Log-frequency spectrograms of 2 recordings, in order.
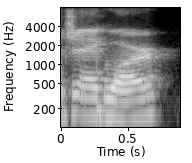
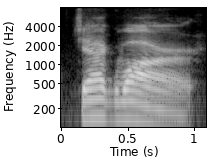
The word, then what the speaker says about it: Jaguar: So yes, the only thing, I mean, if you're British, you could call it the Jaguar. We call it the Jaguar. It is just not the Jaguar. It is not a Jaguar. Jaguar. Yeah, two syllables, right?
